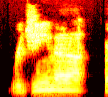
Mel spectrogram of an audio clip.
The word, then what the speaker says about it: Regina: And we went everywhere from Regina to Rhymes with Fun.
